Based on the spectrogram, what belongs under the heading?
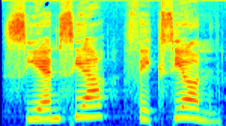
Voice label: "ciencia ficcion", Spanish; spanish for kids; learn spanish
